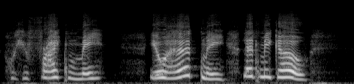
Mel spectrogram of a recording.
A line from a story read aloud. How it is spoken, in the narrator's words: stammered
